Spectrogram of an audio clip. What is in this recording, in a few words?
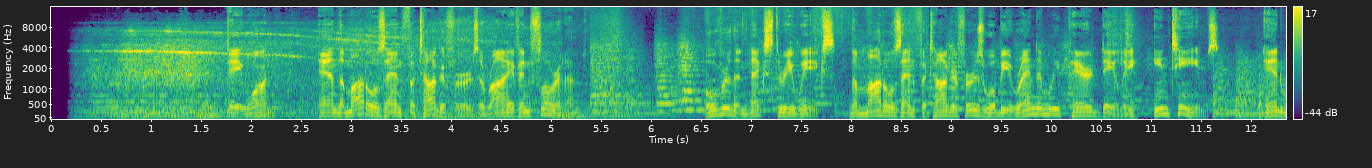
english american tv shows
